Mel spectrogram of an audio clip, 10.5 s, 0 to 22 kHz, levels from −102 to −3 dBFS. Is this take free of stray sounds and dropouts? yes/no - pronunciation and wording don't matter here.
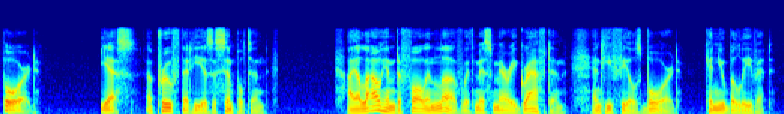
yes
